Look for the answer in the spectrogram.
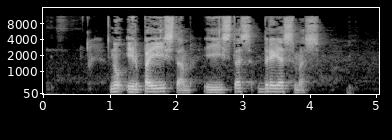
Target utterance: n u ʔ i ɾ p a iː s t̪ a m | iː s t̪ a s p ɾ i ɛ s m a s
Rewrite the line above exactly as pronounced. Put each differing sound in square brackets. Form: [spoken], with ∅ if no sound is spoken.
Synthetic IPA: n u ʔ i ɾ p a iː s t̪ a m | iː s t̪ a s [b] ɾ i ɛ s m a s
